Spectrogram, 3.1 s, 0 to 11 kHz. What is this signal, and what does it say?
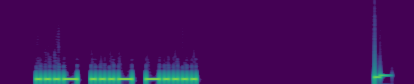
Morse code, heard as a keyed tone, about 34 wpm, 700 Hz. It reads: VV6
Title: All Cut Numbers - 3-Digit 35wpm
